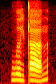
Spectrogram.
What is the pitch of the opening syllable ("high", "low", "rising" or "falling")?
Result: low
